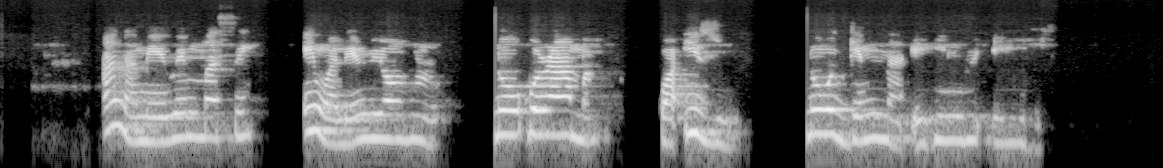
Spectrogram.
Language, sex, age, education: Igbo, female, 15-29, tertiary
